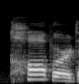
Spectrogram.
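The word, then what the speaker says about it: cupboard: 발음이 안 들리지 않나요 컵홀더 라고 들릴 것 같은데 저는 지금 커버 월드 라고 했습니다 네 맞습니다 피바람이 묵음 이 되가지고 발음이 나질 않습니다 반드시 터 볼 찬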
